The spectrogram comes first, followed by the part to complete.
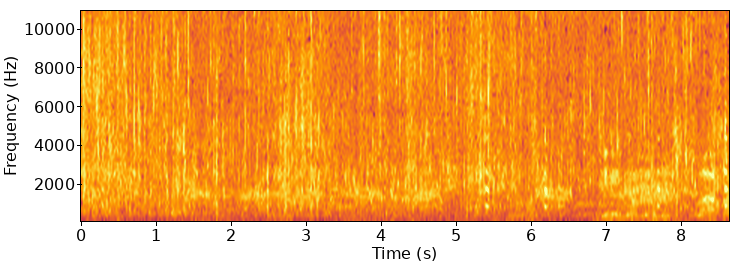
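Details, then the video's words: Ruddy shelduck at Zbilje lake, 20 January 2024, giving nasal, honking calls in short bursts toward the end, over a steady murmur of distant waterfowl chatter. "Tadorna ferruginea RJASTA KOZARKA"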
